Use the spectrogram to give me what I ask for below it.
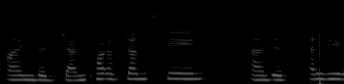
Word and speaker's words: Jenstine: My full name is, so it's pronounced Jenstine. I know a lot of people think it's Jenstine, but that is why it's called Jenstine.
